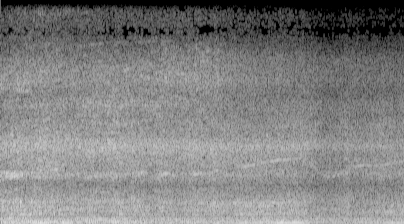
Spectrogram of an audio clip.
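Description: JCB backhoe loader's diesel engine running as it drives along the road and moves away, growing a little quieter about two-thirds of the way through, with a motorcycle passing near the start.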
